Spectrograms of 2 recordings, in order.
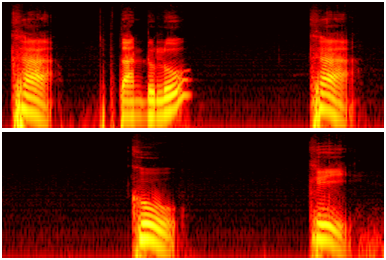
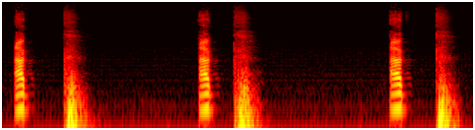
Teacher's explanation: Yang jelas itu dialiri dengan udara, ya. Jadi suara yang keluar itu ada aliran udaranya yang mengiringi. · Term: hamas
